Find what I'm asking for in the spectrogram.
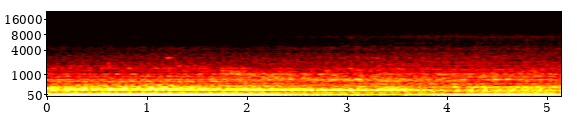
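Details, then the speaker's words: Rambler V8 with a Holley Sniper EFI installed almost three years ago, heard at the engine bay: light, quick, even sewing-machine ticking over a steady idle, which is normal injector noise, not a fault. "It's running like a, just sounds like a sewing machine. It's just the injectors making a little noise."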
